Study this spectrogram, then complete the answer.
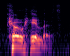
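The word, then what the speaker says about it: Qoheleth: it I'm going to I'm going to pronounce it for you co-hilleth q-o-h-e-l-e-t-h-cohelive and uh what does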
